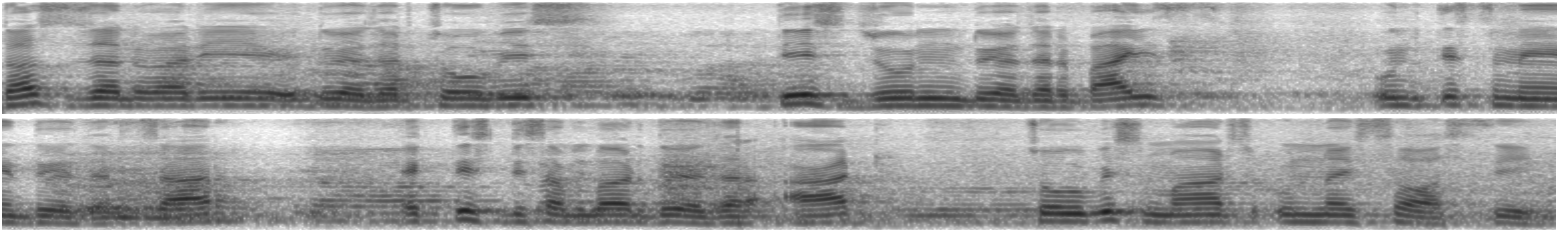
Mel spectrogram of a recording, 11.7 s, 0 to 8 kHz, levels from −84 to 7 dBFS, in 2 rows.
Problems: continuous background conversations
